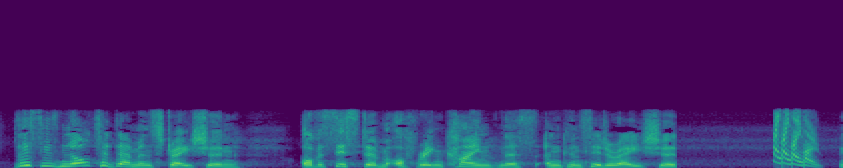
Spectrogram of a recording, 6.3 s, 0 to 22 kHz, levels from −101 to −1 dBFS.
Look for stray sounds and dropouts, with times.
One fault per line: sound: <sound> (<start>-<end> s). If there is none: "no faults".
sound: chirp (5.8-6.2 s)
